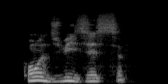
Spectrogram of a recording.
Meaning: first-person singular imperfect subjunctive of conduire
- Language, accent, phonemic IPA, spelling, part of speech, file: French, Canada, /kɔ̃.dɥi.zis/, conduisisse, verb, LL-Q150 (fra)-conduisisse.wav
